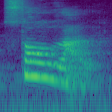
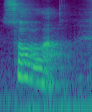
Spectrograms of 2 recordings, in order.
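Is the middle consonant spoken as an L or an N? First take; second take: L; L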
